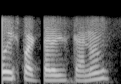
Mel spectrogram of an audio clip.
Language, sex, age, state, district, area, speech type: Goan Konkani, female, 30-45, Goa, Tiswadi, rural, conversation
